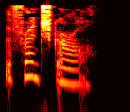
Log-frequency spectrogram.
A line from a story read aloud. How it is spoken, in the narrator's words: Miss London said quietly, almost to herself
